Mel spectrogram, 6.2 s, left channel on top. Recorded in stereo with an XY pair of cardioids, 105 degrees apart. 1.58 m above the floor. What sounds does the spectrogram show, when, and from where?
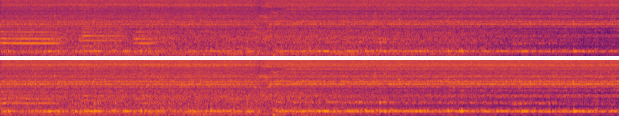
0.0 s running water: 35° right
